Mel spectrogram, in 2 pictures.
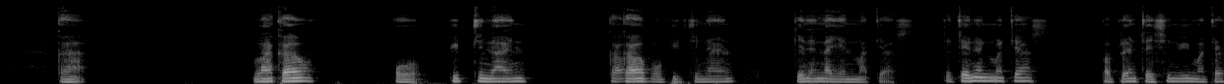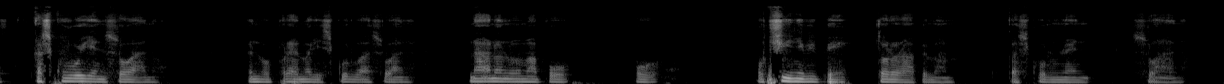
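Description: From 5.89 s to 9.69 s there is digital radio blending to analogue. The digital signal dropped, and a 0.4 s cross-fade switched to the FM broadcast. Speech falls about 3 dB, with hiss some 20 dB beneath it. The spectrogram shows a raised noise floor.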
